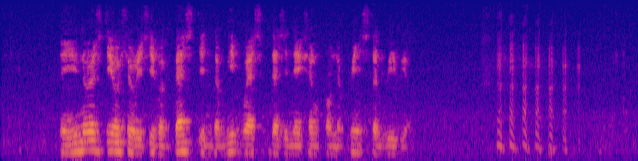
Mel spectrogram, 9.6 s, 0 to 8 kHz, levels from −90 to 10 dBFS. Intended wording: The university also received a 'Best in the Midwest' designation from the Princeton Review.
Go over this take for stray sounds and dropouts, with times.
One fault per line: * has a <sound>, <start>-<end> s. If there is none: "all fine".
* has a laugh, 7.2-8.7 s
